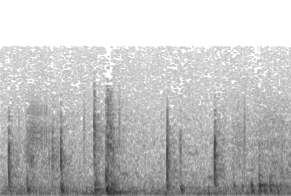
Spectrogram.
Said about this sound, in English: Well, sit down a minute. Close the door and sit down.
